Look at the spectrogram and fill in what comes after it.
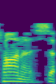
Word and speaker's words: Taunus: You spell it T-A-U-N-U-S, Taunus, I believe would be the pronunciation, Taunus, part of the Deutsche Bank AG system.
